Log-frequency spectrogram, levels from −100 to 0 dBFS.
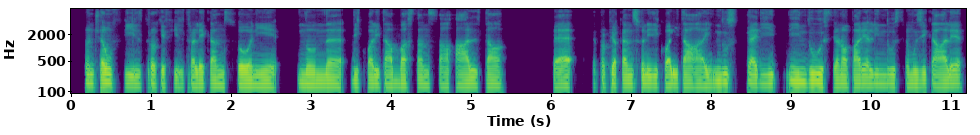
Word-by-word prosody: non 85 - +1
c'è 85 - -1
un 85 -1 +6
filtro, 80 -2 -2
che - - -1
filtra 75 +1 -5
le 75 0 +2
canzoni 75 -1 +2 0.3
non 80 -1 +2
di - - -5
qualità 75 0 0
abbastanza 75 -1 -2
alta. 75 0 -1 0.6
Cioè, 75 +2 +1 0.2
è - - -17
proprio - - -1
a - - -17
canzoni 80 +1 +1
di 80 - +1
qualità, 75 -2 +1
industria 85 +2 0
di 80 +1 -2
di 90 - -1
industria, 85 -2 +2
no, 80 -1 +3
pari 80 +1 +2
all'industria 80 0 -1
musicale, 80 -1 0
80 Hz, 150 wpm, -23 LUFS, 75-80 Hz, 0.6 s, un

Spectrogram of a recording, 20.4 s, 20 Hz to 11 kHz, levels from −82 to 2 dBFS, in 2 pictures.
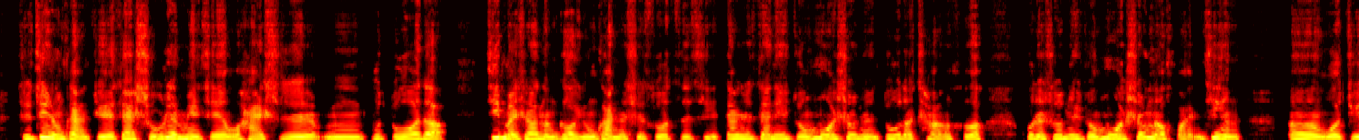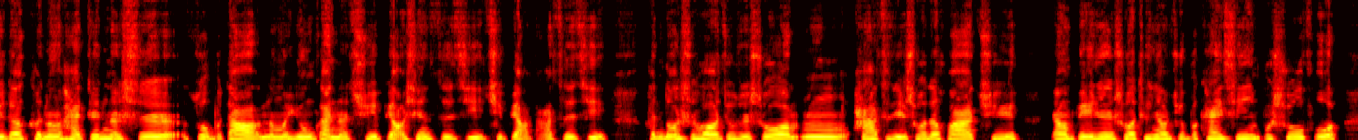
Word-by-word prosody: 就 225 - 0
这 315 - +7
种 265 -6 +6
感 180 -7 +1
觉 175 +1 +2
在 215 0 +1
熟 190 +1 -1
人 280 -1 +5
面 190 -7 +3
前 175 -2 0
我 - - 0
还 175 -2 -2
是， 175 -2 0
嗯， 170 0 +1
不 200 0 -5
多 195 0 +1
的， 185 -3 +3 0.3
基 300 -1 +5
本 270 - +5
上 195 +1 +1
能 165 -1 +1
够 190 0 +1
勇 165 0 +2
敢 180 -5 0
地 145 - -2
去 - - -5
做 165 -1 -3
自 175 0 -7
己。 300 - -6
但 255 0 0
是 235 - +1
在 240 +2 -3
那 240 -2 0
种 175 -4 -1
陌 240 -3 +3
生 255 +3 -2
人 - - -1
多 230 +3 -2
的 245 - -2
场 185 -4 -4
合， 165 +1 -2 0.3
或 260 - -2
者 200 - +2
说 225 +2 -1
那 225 -3 0
种 175 -4 +1
陌 235 -4 +3
生 285 +8 +1
的 260 - +3
环 190 - -6
境， 215 - +2 0.4
嗯， 190 -2 +3
我 175 0 +3
觉 175 -1 0
得 195 +2 +2
可 190 -5 -3
能 170 +1 +2
还 185 -2 0
真 215 +4 -1
的 215 - 0
是 180 -5 0
做 210 -4 -3
不 - - -8
到 180 -5 +4
那 175 - 0
么 175 - 0
勇 170 +1 +2
敢 180 -5 0
地 150 -1 0
去 175 +1 -2
表 175 -1 -1
现 185 +3 -2
自 170 -3 -4
己、 145 -5 -1
去 - - -8
表 175 -1 -3
达 - - -10
自 175 +5 -2
己。 150 -4 -2 0.3
很 175 - -4
多 205 +4 +1
时 225 -2 -4
候 185 -2 +4
就 200 +1 -4
是 180 -2 -1
说， 180 -1 +2
嗯， 175 -1 +3
怕 230 -4 -1
自 200 0 -10
己 170 - +2
说 195 +4 -4
的 185 -1 +1
话 185 -3 +2
去 190 +1 -4 0.2
让 195 -1 +1
别 175 -3 +2
人 190 0 +1
说 195 -1 0
听 215 +3 -3
上 195 -2 +1
去 200 -1 -8
不 195 +1 -8
开 220 +3 -1
心， 230 +2 -2
不 215 - -7
舒 275 +6 -1
服， 180 - 0
190 Hz, 315 characters per minute, -23 LUFS, 175-215 Hz, 0.4 s, 这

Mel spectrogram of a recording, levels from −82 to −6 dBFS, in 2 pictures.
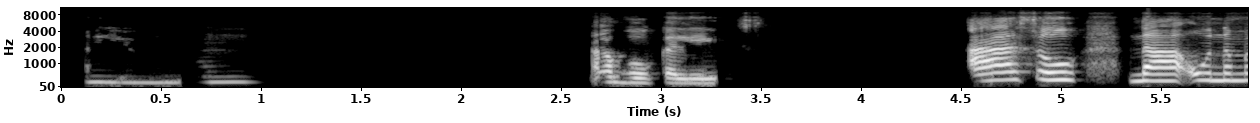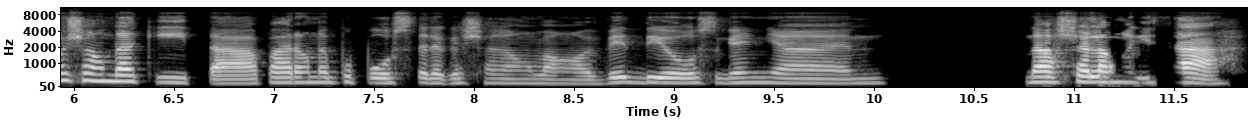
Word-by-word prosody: Ayun, 205 -2 -13
hmm. 225 0 -15 1.7
Ah, 225 - 0
vocalist. 180 -2 -3 1.1
Ah, 305 +5 +9
so, 320 -1 +3 0.2
nauna 285 +1 +5
mo 295 0 -2
siyang 280 -2 0
nakita 205 -9 -2
parang 210 0 -2
nagpo-post 200 -3 -7
talaga 185 -2 -6
siya 185 -1 -9
ng 175 - -15
mga 160 -2 -10
videos, 205 -1 -4
ganiyan, 185 -2 -7 0.7
na 220 -1 +4
siya 230 +1 +2
lang 220 - -4
mag-isa? 200 -3 +1
205 Hz, 110 wpm, -18 LUFS, 185-225 Hz, 1.7 s, Ah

